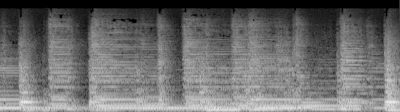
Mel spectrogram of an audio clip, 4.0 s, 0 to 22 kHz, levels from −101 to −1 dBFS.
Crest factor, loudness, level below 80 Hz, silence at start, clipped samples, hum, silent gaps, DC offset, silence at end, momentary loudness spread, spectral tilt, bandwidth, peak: 14 dB; -18 LUFS; -34 dBFS; 0 s; under 0.1%; none; none; under 0.1%; 0 s; 4 LU; -6.5 dB/octave; 12.5 kHz; -2 dBFS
